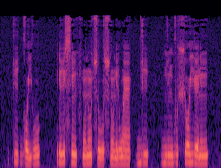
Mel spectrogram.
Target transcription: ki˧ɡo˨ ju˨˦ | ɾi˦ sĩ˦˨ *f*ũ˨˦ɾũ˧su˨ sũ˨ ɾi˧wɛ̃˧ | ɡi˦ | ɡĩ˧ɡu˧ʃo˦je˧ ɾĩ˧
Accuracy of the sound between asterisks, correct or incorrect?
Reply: correct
